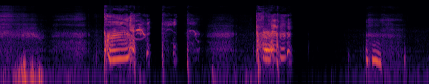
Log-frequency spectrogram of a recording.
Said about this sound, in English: Ugh, I'm sorry for the coughing as much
